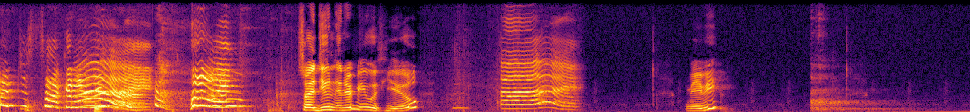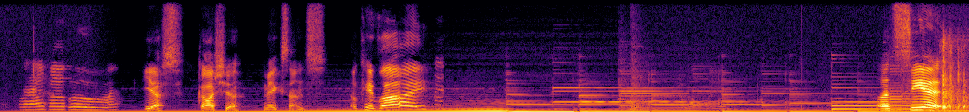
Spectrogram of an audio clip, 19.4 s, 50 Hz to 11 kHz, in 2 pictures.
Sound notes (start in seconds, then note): 9.8 parrot mumbling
